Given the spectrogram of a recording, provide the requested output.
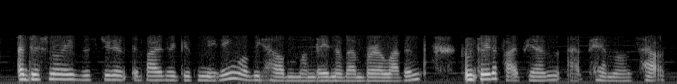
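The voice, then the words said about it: Slightly raspy voice. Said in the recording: “if my voice sounds a little bit raspy”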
